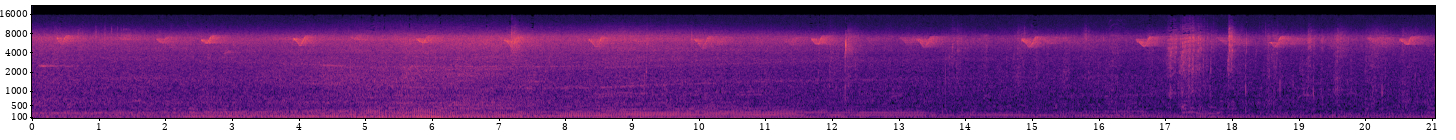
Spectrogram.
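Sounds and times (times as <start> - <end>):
vehicle engine passing by: 0.0 - 21.0.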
